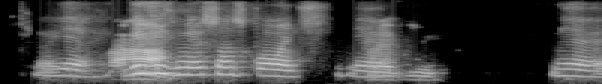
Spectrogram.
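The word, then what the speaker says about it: Milsons Point: I say, is that how you spell it? Newson's Point? Milson's Point is Milsons.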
